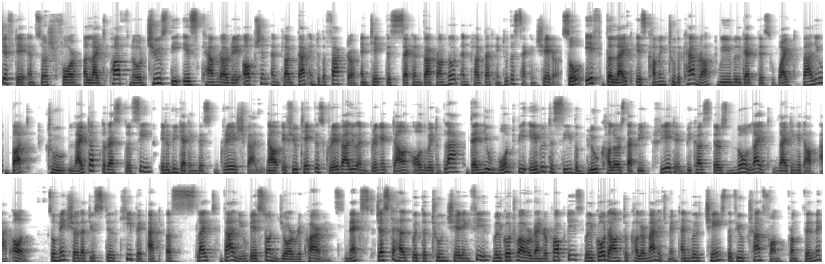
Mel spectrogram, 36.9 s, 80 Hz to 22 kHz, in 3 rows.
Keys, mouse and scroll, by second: 3.1-5.3 drag, 5.7 click, 7.0-7.9 drag, 8.6-9.5 drag, 10.6 middle click, 11.1 scroll up 1, 11.1-12.6 scroll down 1, 12.6 scroll up 1, 12.9 middle click, 14.6 middle click, 16.1 click, 25.2 click, 32.5 click, 33.3-34.4 scroll down 5, 34.4-35.2 scroll down 2, 34.5 click, 35.2-35.9 scroll down 1, 36.0-36.9 drag.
